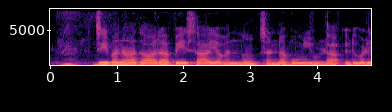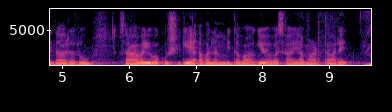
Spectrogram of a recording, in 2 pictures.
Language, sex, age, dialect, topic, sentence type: Kannada, female, 25-30, Mysore Kannada, agriculture, statement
